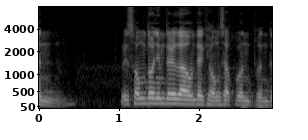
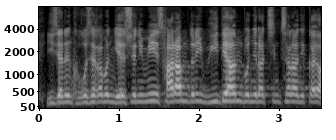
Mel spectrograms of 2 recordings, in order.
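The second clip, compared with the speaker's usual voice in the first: high, loud, driving sermon delivery; full-force preaching; 8 semitones higher, 8 dB louder than usual. Acted. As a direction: build an urgent case to the congregation at high pitch. (높고 큰 목소리로 몰아치는 설교)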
